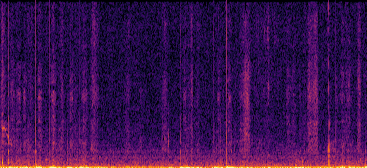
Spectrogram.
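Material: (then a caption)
Paper. A hand writes steadily with a plastic-bodied pen in an open grid-ruled paper notebook on a desk, the pen tip scratching across the paper. Soft, dry scratching strokes come in uneven bursts over a steady low hum.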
